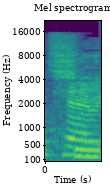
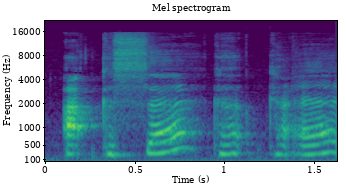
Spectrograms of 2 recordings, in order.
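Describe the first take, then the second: First: The name is said with an English-style pronunciation. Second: The name is said with a Spanish-style pronunciation. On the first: The speaker calls it right. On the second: The speaker calls it wrong.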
